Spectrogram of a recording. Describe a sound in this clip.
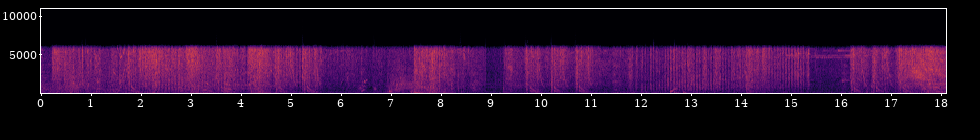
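Small pieces clatter and smash.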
